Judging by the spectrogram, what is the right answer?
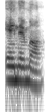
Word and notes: NMR: Indian

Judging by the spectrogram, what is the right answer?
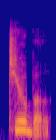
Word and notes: tubal: Indian

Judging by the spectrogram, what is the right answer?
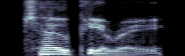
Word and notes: topiary: British English

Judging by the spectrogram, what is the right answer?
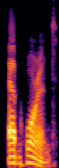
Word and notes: Abhorrent: American English

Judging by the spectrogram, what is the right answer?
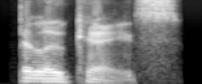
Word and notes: pillowcase: British English

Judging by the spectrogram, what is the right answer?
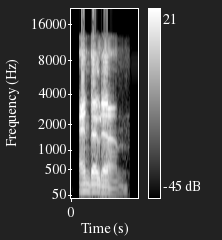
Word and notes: endoderm: British English

